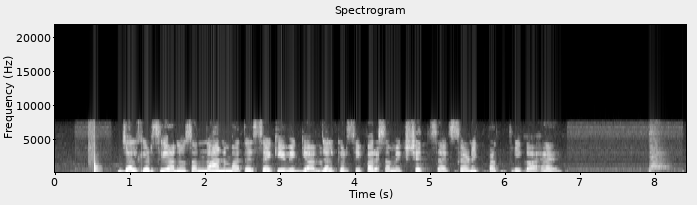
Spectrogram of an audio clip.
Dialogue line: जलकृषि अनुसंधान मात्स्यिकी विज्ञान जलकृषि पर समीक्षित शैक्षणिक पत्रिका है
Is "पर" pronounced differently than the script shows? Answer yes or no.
no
